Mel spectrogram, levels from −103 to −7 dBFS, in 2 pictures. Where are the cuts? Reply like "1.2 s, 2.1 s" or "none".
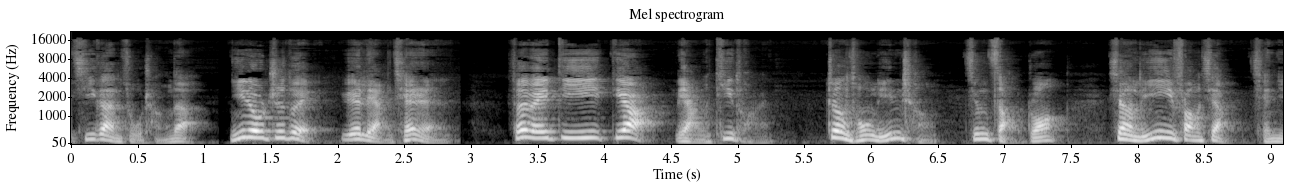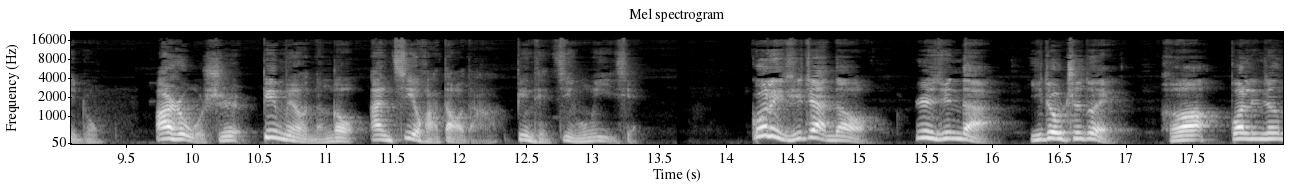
9.6 s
